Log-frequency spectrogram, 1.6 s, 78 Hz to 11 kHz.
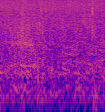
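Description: Rain falling in the video game Kingdom Come Deliverance 2, a faint, steady patter and hiss with no clear breaks.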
